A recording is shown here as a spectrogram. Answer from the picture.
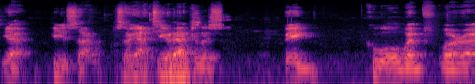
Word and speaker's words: Ptyodactylus: Teodactylus. Gotcha. I mean, you can say taio, you can say to either way. The P, anytime the P comes before like a weird letter.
